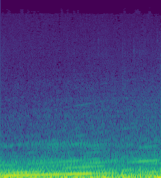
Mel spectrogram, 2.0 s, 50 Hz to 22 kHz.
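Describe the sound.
A Porsche 911's 320-horsepower engine gives a loud, deep rumble. The tone holds steady and throaty with a slight rough pulse and no voices.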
